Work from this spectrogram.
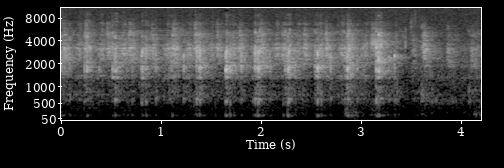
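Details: Boston Terriers exhausted after a short walk pant rapidly, with breathy, rasping puffs repeating about three times a second.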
